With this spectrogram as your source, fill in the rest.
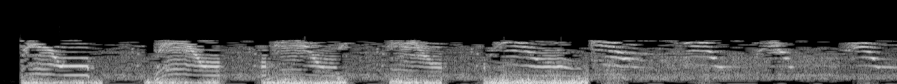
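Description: A cat meows repeatedly, about eight loud, close drawn-out calls in quick succession, some rising and wavering like caterwauling, with short gaps between them.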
